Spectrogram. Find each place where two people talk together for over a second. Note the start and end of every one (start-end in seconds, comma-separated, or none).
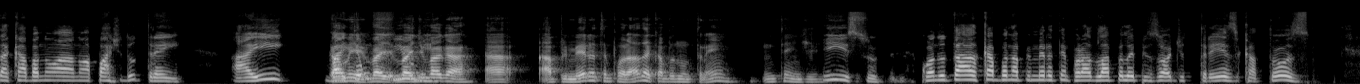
3.3-4.5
